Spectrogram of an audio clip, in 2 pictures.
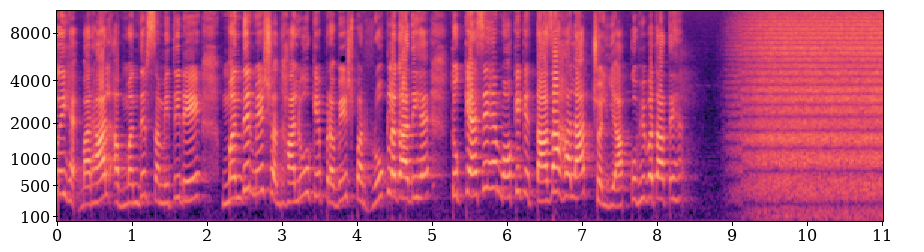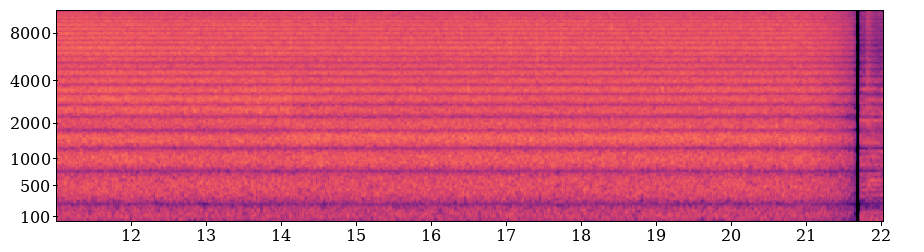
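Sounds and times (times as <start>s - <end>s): rushing floodwater: 9.0s - 21.6s.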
